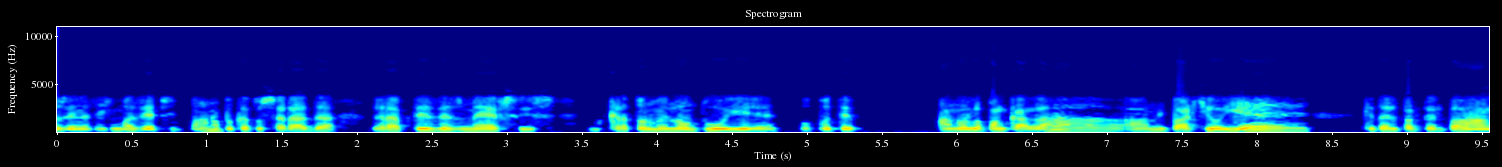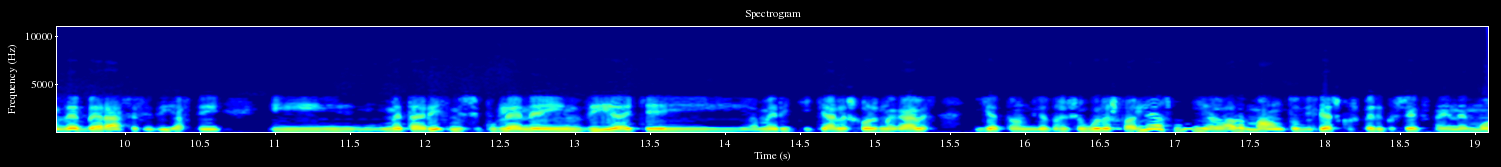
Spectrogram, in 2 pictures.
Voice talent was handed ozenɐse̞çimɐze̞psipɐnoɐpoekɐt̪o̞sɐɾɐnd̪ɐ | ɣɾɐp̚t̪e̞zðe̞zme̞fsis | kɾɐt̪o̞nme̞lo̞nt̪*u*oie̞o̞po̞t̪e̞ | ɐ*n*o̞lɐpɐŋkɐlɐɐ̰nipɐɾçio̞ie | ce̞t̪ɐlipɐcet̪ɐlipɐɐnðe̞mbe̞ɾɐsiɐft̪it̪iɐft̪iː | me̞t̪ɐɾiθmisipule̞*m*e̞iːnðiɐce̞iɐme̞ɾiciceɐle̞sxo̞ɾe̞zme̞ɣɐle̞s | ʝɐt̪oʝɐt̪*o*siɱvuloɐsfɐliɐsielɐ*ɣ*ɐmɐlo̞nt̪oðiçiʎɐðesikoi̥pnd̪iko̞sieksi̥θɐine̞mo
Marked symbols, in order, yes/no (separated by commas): yes, yes, no, yes, no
